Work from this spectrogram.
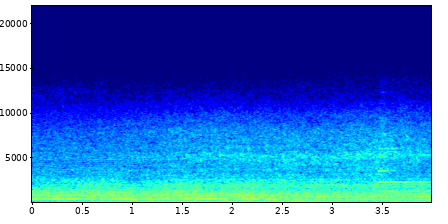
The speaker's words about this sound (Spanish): La basura. Siempre tenemos un invitado, la verdad. Hoy fue el camión de la basura. Ajá. Bum, bum, dice.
